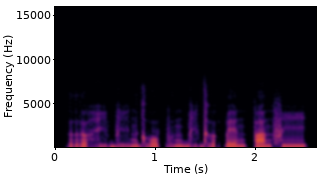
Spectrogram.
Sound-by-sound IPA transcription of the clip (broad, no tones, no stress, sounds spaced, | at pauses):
r ɵ h i̤ bʱ i̤ n ɡʱ o p o̤ n b i̤ dʱ ɵ k͡p e n p a n f i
